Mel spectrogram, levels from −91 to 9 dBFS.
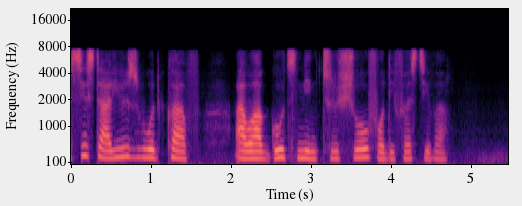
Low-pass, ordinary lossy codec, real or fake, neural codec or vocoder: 7.2 kHz; none; fake; codec, 16 kHz in and 24 kHz out, 0.6 kbps, FocalCodec, streaming, 2048 codes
